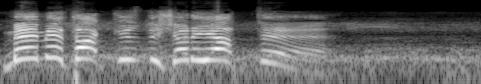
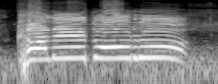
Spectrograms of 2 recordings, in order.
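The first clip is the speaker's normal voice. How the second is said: excited commentary; 4 semitones higher, 8 dB louder than usual. Real, not acted. Shot towards goal.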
